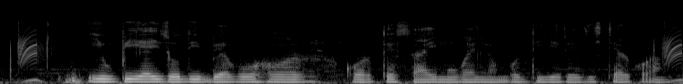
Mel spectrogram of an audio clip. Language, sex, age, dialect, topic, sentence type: Bengali, male, 60-100, Rajbangshi, banking, statement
